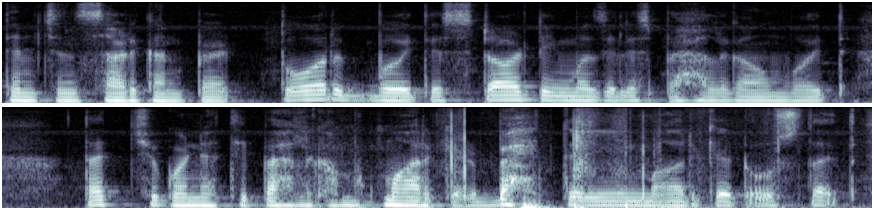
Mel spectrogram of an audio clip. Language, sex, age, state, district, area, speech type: Kashmiri, male, 30-45, Jammu and Kashmir, Ganderbal, rural, spontaneous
